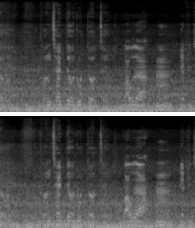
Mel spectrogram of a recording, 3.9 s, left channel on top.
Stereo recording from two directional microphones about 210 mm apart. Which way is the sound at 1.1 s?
10° left (ahead or behind).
